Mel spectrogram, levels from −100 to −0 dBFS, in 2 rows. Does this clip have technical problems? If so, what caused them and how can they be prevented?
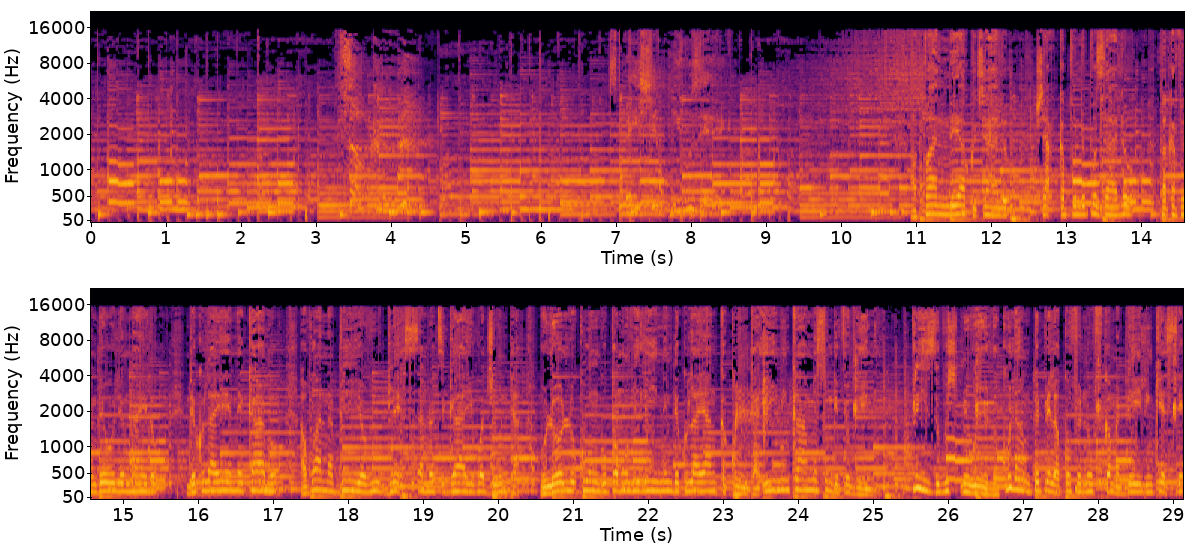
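Yes, there's damaged data in the compressed stream around 8.84 to 8.91 s: corrupted bytes threw the decoder off sync, giving a brief glitch. Checksummed transfers and verified copies would prevent it.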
